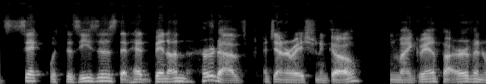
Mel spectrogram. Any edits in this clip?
yes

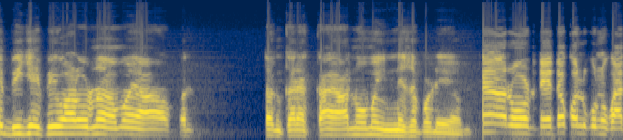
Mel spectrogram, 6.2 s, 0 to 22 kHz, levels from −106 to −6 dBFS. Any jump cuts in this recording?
yes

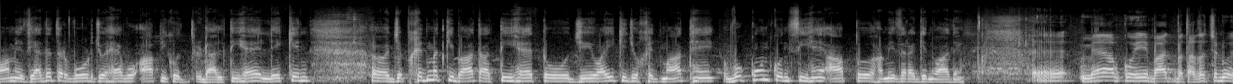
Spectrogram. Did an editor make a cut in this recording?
no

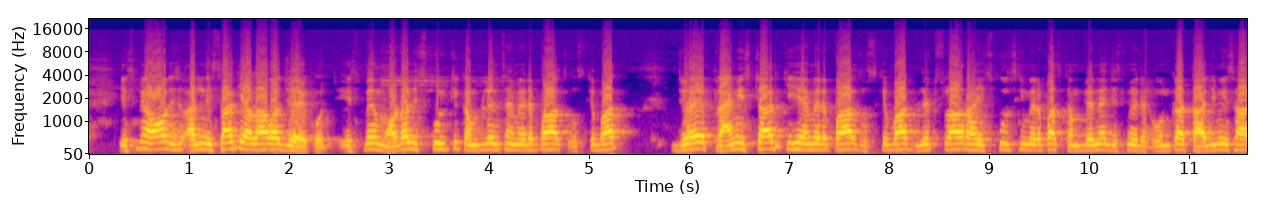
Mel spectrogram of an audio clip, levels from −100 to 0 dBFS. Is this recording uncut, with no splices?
no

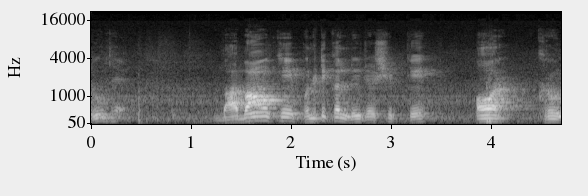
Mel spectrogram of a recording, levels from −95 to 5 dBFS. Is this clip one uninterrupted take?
yes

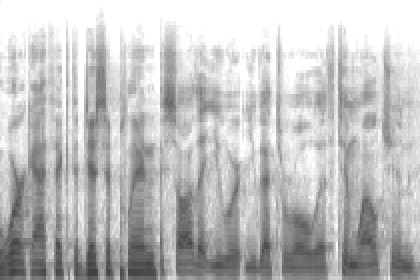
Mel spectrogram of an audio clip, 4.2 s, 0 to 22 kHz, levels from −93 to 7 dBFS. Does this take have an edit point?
yes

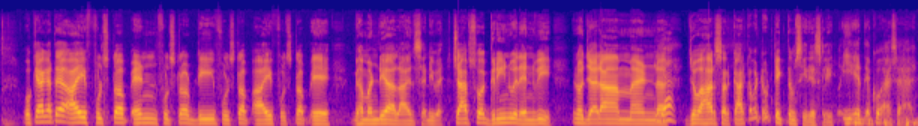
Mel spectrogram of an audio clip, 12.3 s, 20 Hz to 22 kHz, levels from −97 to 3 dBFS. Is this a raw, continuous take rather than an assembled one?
no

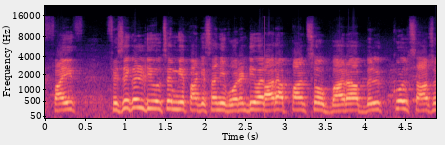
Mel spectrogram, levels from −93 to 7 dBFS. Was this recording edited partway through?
yes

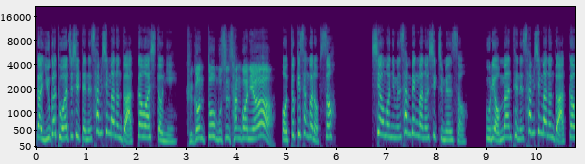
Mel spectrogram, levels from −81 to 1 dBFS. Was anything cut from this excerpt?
no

